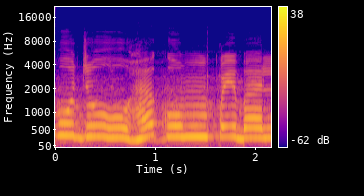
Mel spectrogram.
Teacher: وجوہکم قبل میں میم ساکن کے بعد حرف با اور میم کے علاوہ قاف آ رہا ہے تو یہاں پر اظہار شفوی کا قاعدہ ہوگا یعنی میم ساکن میں غنہ نہیں کریں گے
